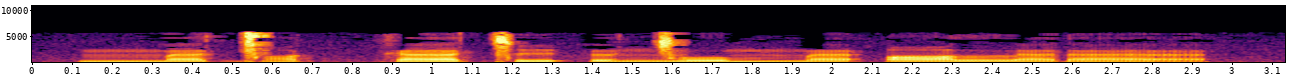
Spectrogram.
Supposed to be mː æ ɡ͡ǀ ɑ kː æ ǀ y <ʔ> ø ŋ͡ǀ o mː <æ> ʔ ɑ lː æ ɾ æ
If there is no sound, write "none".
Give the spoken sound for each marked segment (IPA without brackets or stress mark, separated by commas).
ʔ, æ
